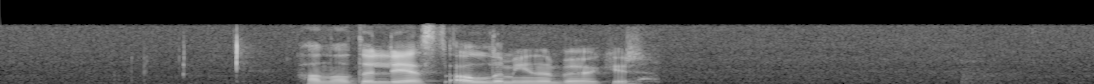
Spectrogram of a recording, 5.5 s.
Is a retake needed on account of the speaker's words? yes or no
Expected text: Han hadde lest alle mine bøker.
no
